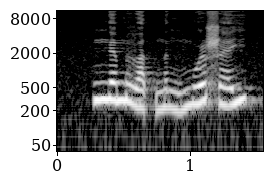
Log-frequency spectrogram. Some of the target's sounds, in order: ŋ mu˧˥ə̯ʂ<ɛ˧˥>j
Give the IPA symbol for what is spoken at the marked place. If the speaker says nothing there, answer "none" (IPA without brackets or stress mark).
ɛ˧˥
